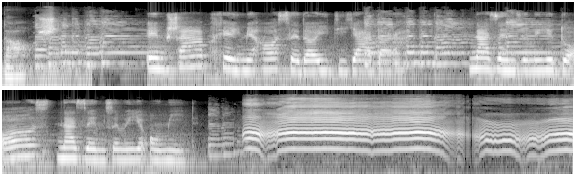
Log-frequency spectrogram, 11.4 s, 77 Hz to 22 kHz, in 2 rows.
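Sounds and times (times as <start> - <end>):
speech: 0.0 - 0.6, 1.4 - 7.7
child wailing from thirst in tents: 8.1 - 11.4.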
